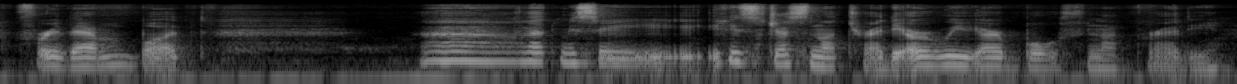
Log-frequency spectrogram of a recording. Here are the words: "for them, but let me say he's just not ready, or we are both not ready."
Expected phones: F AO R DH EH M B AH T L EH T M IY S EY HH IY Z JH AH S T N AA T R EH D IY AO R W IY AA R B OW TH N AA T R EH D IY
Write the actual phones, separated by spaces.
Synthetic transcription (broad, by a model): F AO R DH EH M B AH T L EH T M IY S EY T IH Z JH AH S T N AA T R EH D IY AO R W IY AA R B OW TH N AA T R EH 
